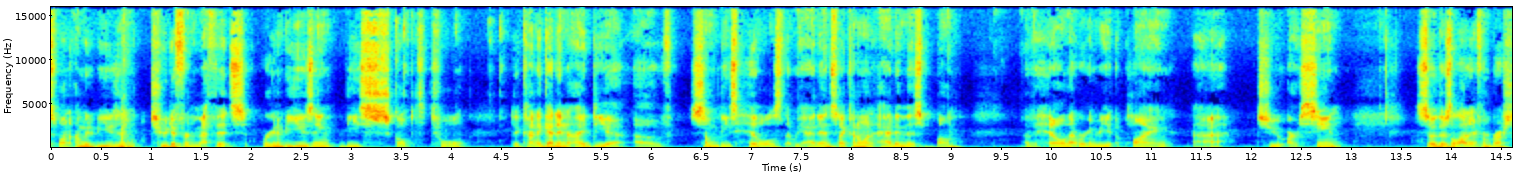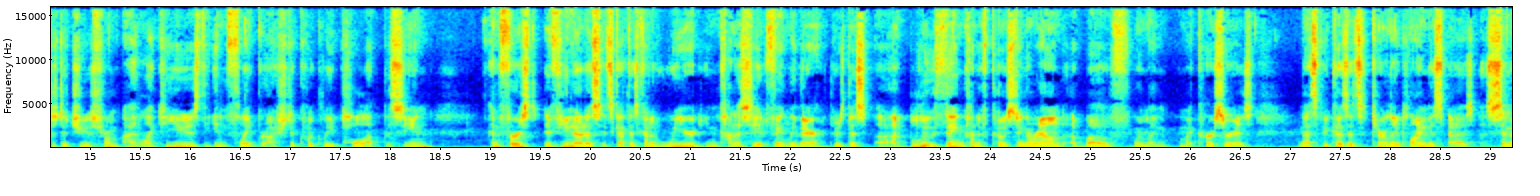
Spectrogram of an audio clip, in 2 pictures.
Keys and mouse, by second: 3.6-5.0 drag, 7.6 middle click, 8.8 middle click, 9.6 middle click, 16.6 click, 18.9 click, 19.8-27.7 middle drag, 27.7 click.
